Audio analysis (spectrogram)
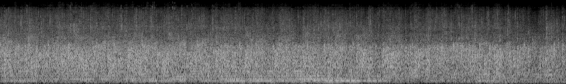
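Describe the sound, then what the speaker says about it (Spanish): An audience at a huayno music show gives a dense, sustained round of applause that holds steady and loud throughout, with no talk over it. "Un aplauso para Andrés."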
